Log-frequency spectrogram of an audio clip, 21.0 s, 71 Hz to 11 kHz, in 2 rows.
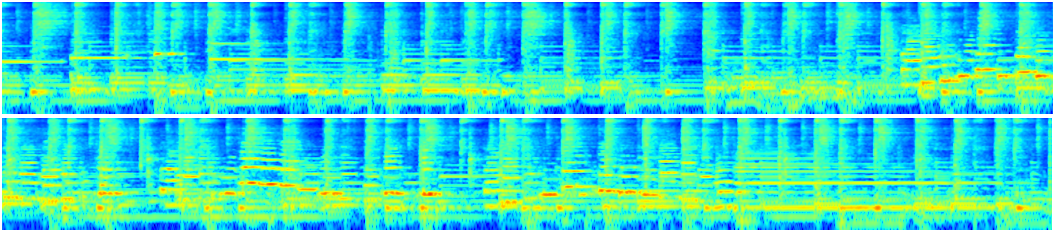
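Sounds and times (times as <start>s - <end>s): mandolin melody: 0.0s - 21.0s
nylon-string guitars: 0.0s - 21.0s
tambourine steady beat: 0.0s - 21.0s
tuba bass: 0.0s - 21.0s
clarinet melody: 9.0s - 21.0s.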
